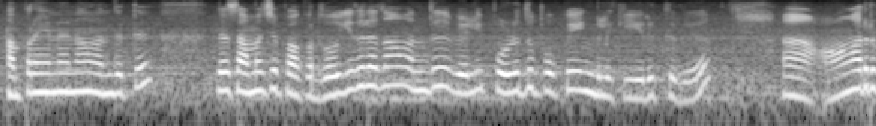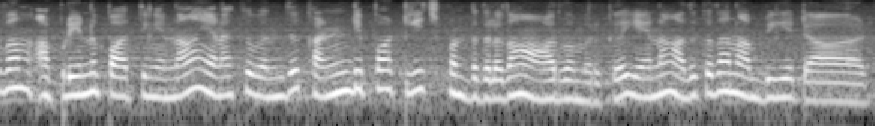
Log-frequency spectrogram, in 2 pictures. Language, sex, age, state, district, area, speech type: Tamil, female, 30-45, Tamil Nadu, Thanjavur, rural, spontaneous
